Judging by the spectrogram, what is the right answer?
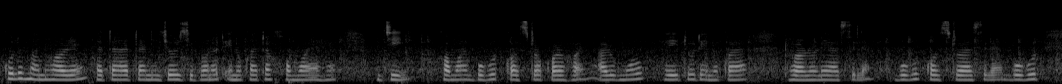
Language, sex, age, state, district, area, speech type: Assamese, female, 18-30, Assam, Sonitpur, urban, spontaneous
